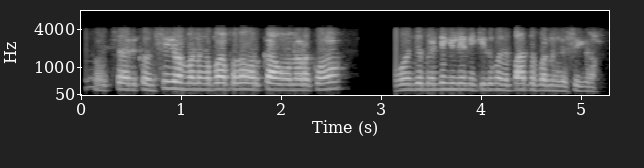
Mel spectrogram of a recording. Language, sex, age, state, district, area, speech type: Tamil, female, 60+, Tamil Nadu, Ariyalur, rural, conversation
